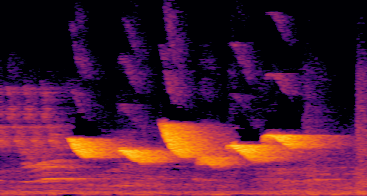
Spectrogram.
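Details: A singing duel between two green-winged saltators, with four or five loud ringing whistles, each dropping in pitch, in a quick phrase.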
